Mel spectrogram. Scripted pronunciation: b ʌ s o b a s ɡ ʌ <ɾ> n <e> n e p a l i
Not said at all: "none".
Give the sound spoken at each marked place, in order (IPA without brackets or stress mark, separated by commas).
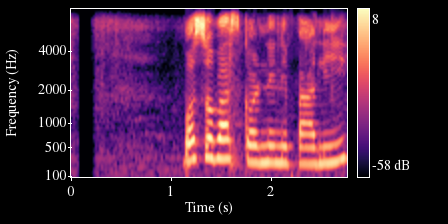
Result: r, e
